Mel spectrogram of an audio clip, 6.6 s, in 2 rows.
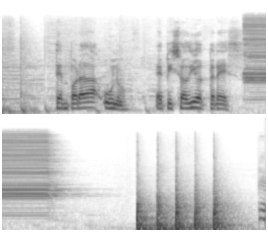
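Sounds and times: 
speech: 0.7 - 3.2
doorbell buzzing: 3.0 - 4.7
loud thumps: 5.0 - 6.6.

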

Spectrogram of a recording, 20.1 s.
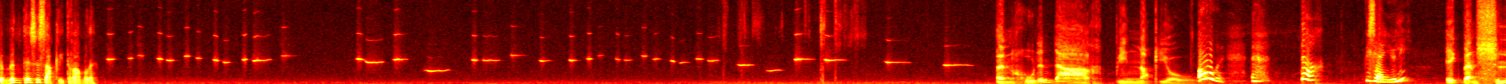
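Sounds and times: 
speech: 0.0 - 1.4, 13.9 - 16.9, 18.3 - 20.0
faint rustling: 0.0 - 20.0
low hum: 1.3 - 16.1
person whistling a cheerful tune: 1.4 - 4.0, 4.7 - 13.0.

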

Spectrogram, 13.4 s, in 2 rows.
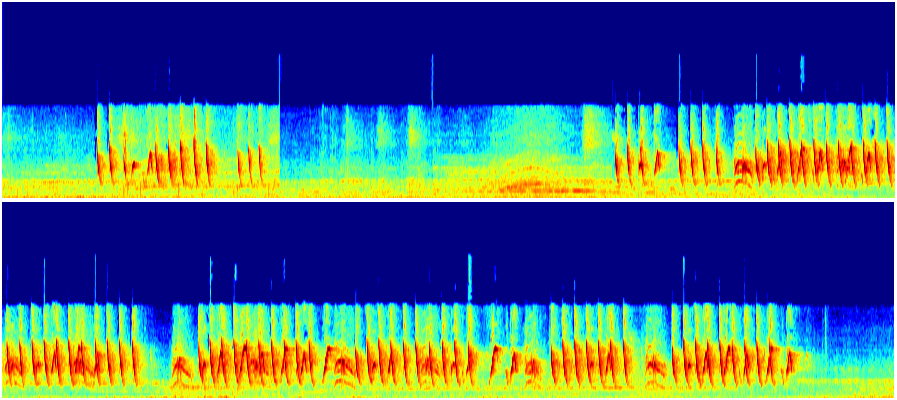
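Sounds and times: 
bird song of rapid high-pitched chirping notes: 0.7 - 2.1, 4.5 - 12.8.

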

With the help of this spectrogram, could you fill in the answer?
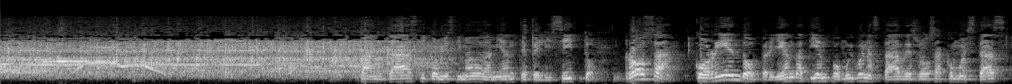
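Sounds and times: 
rising whoops from a crowd: 0.0 - 3.6
crowd applauding and cheering: 0.0 - 5.1
speech: 3.6 - 10.1.

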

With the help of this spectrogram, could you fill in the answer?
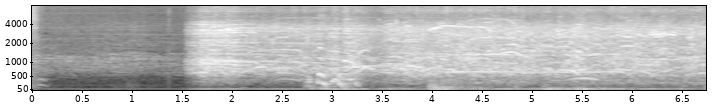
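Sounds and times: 
football supporters chanting at a live show: 0.6 - 6.7
laughter: 1.6 - 6.7
low thumps: 2.8 - 6.6.

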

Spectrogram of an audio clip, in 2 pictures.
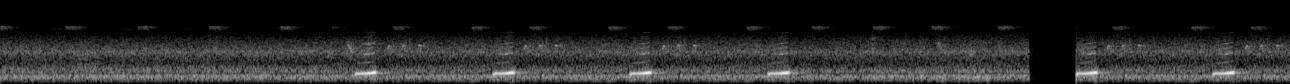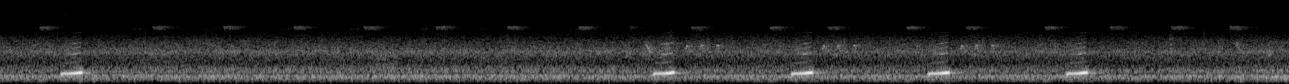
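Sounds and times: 
Leptotila dove cooing: 3.5 - 3.9, 4.8 - 5.4, 6.2 - 6.7, 7.6 - 8.0, 12.0 - 12.6, 13.4 - 13.9, 19.4 - 19.8, 20.6 - 21.2, 22.1 - 22.7, 23.4 - 24.0.

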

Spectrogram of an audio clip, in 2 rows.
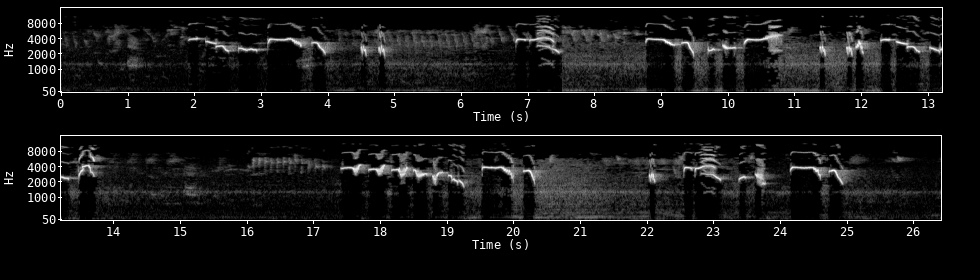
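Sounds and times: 
Oriental magpie-robin whistling: 0.8 - 5.0, 6.4 - 13.9, 16.0 - 20.4, 22.0 - 25.2.

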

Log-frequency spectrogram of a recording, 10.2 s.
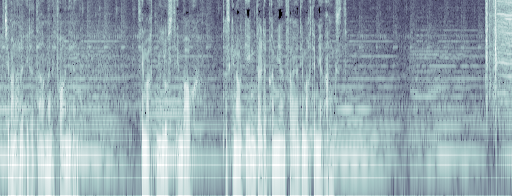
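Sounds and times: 
speech: 0.1 - 1.8, 2.8 - 7.0
camera shutter release click: 9.7 - 10.2.

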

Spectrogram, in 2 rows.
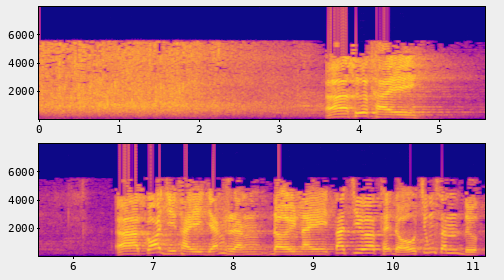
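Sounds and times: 
audience clapping at a Buddhist dharma lecture: 0.0 - 3.6
speech: 3.6 - 4.9, 6.6 - 11.1.

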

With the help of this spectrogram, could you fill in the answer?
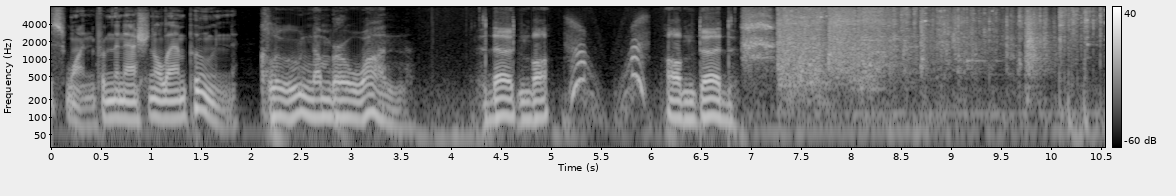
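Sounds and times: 
speech: 0.0 - 3.6, 4.3 - 7.0
glass shattering in a car crash: 7.2 - 10.5.

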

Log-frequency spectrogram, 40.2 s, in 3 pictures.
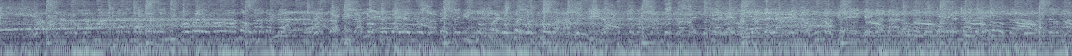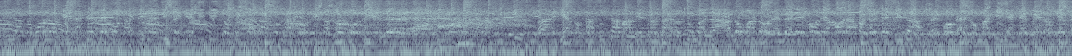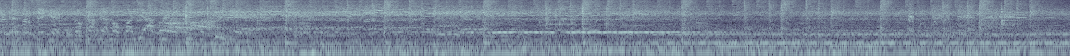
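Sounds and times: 
sustained yelling: 0.0 - 20.7, 21.4 - 30.2
laughter: 0.0 - 40.0.

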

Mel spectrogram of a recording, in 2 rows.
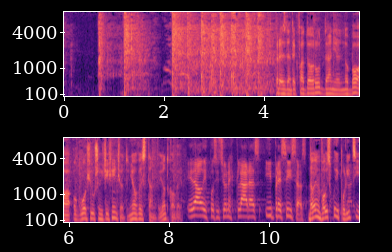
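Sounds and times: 
street gunfire: 0.6 - 8.6
speech: 4.2 - 11.8.

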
